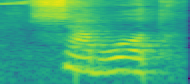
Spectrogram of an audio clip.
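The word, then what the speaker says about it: Shavuot: una tercera fiesta que se escribe con s hv1 o t y se pronuncia chabot y esta es llamada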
